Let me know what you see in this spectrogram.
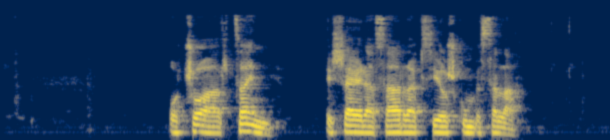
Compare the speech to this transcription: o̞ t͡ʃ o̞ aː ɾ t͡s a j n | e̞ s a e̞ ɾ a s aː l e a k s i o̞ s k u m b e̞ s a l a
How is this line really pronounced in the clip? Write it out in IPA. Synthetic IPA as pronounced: o̞ t͡ʃ o̞ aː ɾ t͡s a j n | e̞ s a e̞ ɾ a s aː r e a k s i o̞ s k u m b e̞ s a l a

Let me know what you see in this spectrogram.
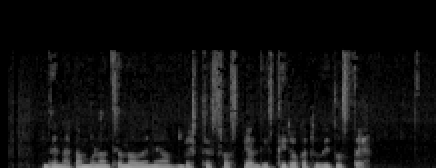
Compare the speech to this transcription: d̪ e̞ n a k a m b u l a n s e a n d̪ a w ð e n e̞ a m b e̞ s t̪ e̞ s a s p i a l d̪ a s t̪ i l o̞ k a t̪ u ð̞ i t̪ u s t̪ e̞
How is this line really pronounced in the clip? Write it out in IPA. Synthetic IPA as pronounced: d̪ e̞ n a k a m b u l a n t͡s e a n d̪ a w ð e n e̞ a m b e̞ s t̪ e̞ s a s p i a l d̪ i s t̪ i ɾ o̞ k a t̪ u ð̞ i t̪ u s t̪ e̞

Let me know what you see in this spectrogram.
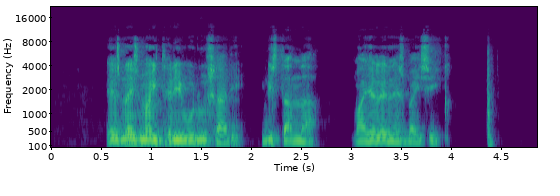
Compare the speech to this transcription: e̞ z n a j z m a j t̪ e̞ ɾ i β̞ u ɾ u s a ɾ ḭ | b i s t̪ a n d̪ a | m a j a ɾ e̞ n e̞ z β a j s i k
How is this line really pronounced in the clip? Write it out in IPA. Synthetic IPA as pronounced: e̞ z n a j z m a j t̪ e̞ ɾ i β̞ u ɾ u s a ɾ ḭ | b i s t̪ a n d̪ a | m a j a l e̞ n e̞ z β a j s i k

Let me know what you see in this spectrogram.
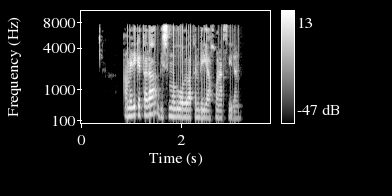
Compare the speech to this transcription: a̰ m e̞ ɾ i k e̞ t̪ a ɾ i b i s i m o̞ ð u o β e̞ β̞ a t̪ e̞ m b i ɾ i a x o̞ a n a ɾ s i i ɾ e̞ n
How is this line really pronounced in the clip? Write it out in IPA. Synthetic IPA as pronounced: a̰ m e̞ ɾ i k e̞ t̪ a ɾ a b i s i m o̞ ð u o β e̞ β̞ a t̪ e̞ m b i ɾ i a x o̞ a n a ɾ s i i ɾ e̞ n

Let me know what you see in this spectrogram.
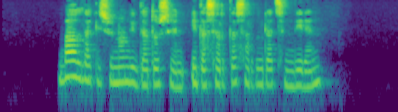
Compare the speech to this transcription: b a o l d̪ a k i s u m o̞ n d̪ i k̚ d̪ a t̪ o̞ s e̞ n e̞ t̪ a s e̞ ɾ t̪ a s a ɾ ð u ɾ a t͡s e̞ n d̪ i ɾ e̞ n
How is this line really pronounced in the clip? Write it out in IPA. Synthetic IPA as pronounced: b a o l d̪ a k i s u n o̞ n d̪ i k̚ d̪ a t̪ o̞ s e̞ n e̞ t̪ a s e̞ ɾ t̪ a s a ɾ ð u ɾ a t͡s e̞ n d̪ i ɾ e̞ n

